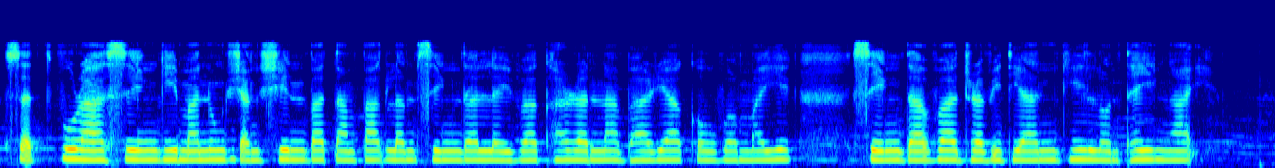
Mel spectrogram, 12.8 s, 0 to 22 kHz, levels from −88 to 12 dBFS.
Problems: none marked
